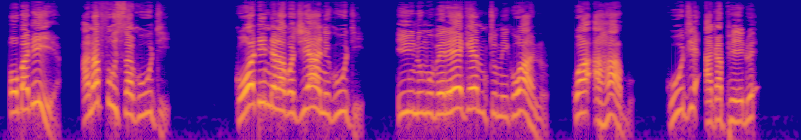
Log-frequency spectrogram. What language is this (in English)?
Nyanja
